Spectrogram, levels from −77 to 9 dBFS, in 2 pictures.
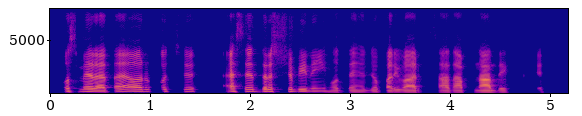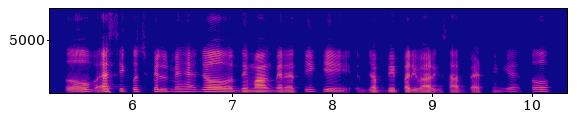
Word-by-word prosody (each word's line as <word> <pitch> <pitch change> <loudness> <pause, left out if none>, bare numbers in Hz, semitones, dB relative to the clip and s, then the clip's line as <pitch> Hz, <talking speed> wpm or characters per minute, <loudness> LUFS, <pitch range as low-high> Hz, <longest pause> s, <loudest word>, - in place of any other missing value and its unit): उसमें 150 +2 +2
रहता 140 +1 +5
है 185 - +5
और 180 -2 +4
कुछ 170 0 -9 0.5
ऐसे 160 +3 +1
दृश्य 170 +2 0
भी 155 - +3
नहीं 140 -1 -8
होते 120 0 -8
हैं 120 0 -7
जो 125 0 -7
परिवार 120 -1 +2
के 120 - -21
साथ 115 - +1
आप 115 0 -2
ना 120 0 +9
देख 105 -2 -7
सकें। - - -20 0.4
तो 100 -4 0
ब - - -9
ऐसी 155 +6 +2
कुछ 175 -1 -6
फ़िल्में 160 -1 -3
हैं 165 +2 -6
जो 165 -2 +3
दिमाग 135 0 +4
में 135 - 0
रहती 125 +4 -6
हैं 165 - -8
कि 145 -4 -5 0.2
जब 120 -2 -3
भी 130 - -1
परिवार 120 -2 0
के 115 - -16
साथ 120 0 -4
बैठेंगे 140 +5 -10
तो 180 +1 -6
140 Hz, 220 wpm, -27 LUFS, 120-165 Hz, 0.5 s, ना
